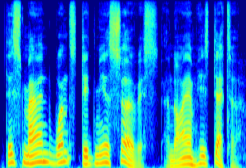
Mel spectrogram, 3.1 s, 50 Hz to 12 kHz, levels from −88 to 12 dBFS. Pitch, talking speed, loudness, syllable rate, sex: 140 Hz, 235 wpm, -19 LUFS, 5.4 syllables/s, male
